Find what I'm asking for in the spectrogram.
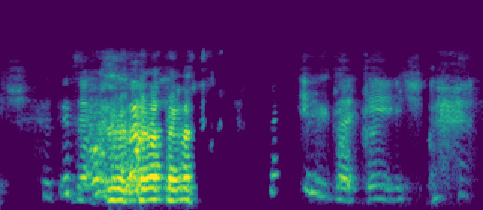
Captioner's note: everyone laughs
